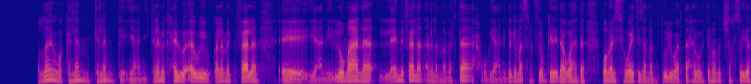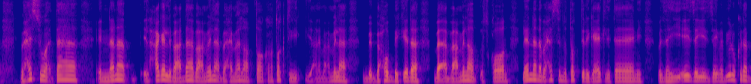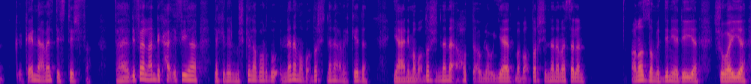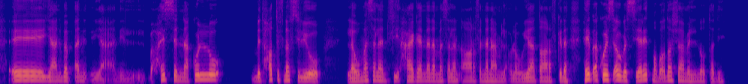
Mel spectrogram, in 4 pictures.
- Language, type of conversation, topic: Arabic, advice, إزاي أوازن بين التزاماتي اليومية ووقتي لهواياتي بشكل مستمر؟
- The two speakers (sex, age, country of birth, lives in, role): female, 30-34, Egypt, Egypt, advisor; male, 25-29, Egypt, Greece, user
- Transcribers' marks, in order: none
